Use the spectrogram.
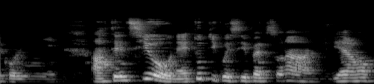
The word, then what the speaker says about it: Coligny: Un altro dei condottieri, dei leader dei calvinisti era l'ammiraglio di Coligny, che si scrive così e si legge Coligny.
